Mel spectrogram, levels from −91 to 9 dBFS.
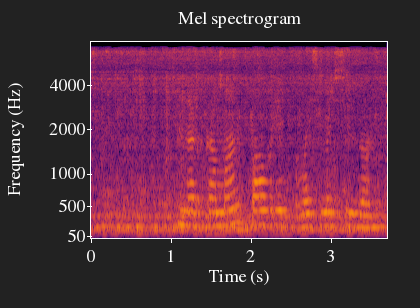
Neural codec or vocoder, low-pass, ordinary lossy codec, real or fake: none; 7.2 kHz; AAC, 32 kbps; real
